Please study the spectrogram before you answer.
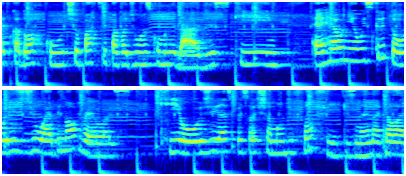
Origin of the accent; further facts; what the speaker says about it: Salvador, Bahia, Brazil; tenho 23 anos e sou de Salvador, apesar de pelo nome parecer que eu sou internacional, eu sou baianíssima.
